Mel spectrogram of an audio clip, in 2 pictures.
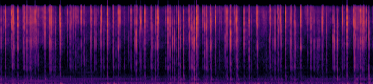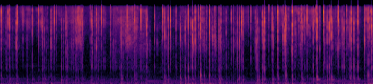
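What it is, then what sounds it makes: Plastic pump bottle of gel. Long acrylic nails tap and scratch the sides of a large, dark, hollow plastic pump bottle of aloe vera gel that lies on its side and seems filled with gel. A steady stream of rapid, crisp clicks and bright scratchy rasps runs throughout, over a faint low steady hum.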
